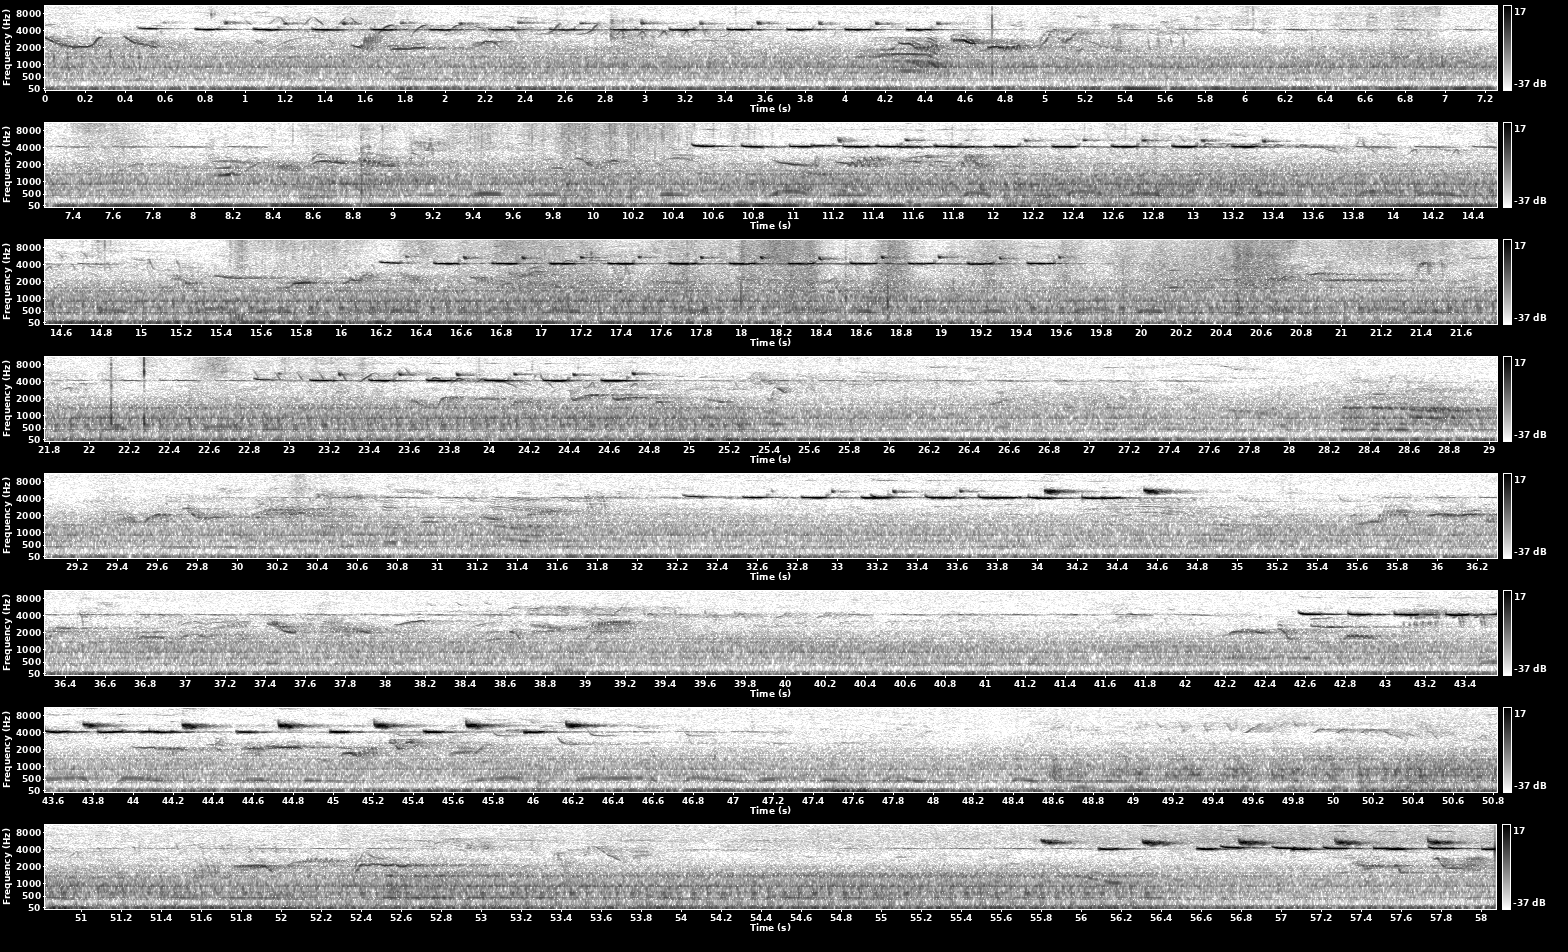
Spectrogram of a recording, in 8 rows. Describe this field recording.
bird communication on a back road. (roland r-07)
